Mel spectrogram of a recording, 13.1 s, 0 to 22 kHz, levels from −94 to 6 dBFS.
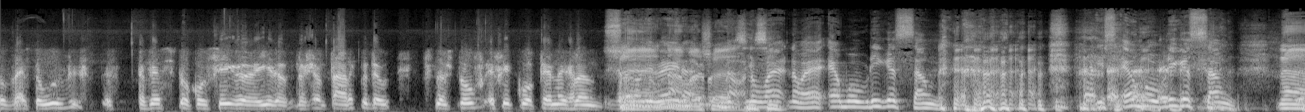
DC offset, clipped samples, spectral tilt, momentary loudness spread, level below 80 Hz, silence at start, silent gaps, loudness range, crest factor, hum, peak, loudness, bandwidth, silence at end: under 0.1%; under 0.1%; -5 dB/octave; 7 LU; -40 dBFS; 0 s; none; 2 LU; 12 dB; none; 0 dBFS; -13 LUFS; 16 kHz; 0 s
